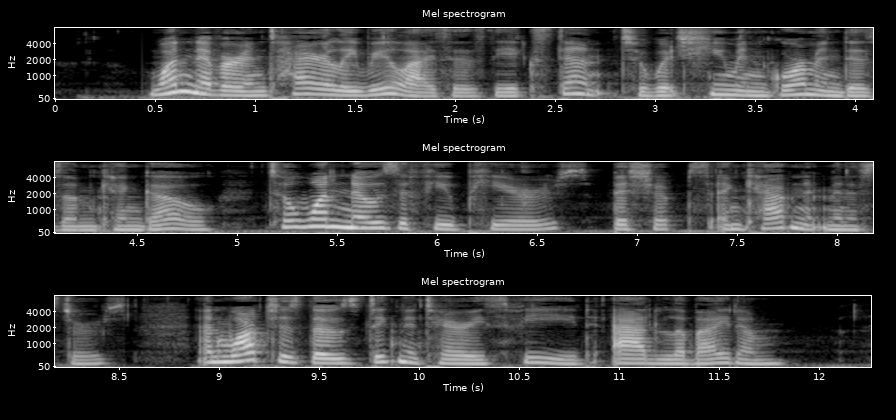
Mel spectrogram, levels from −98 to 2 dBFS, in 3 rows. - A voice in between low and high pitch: Yes, medium, 180 Hz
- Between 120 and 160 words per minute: Yes, average, 140 wpm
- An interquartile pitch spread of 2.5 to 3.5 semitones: No, average, 4.9 semitones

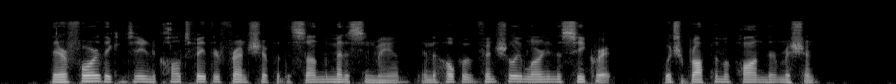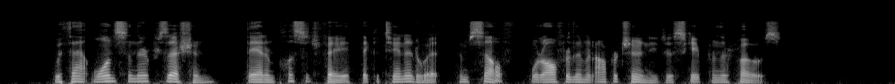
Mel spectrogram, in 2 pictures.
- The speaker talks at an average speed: Yes, average, 175 wpm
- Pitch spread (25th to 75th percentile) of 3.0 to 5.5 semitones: No, narrow, 2.5 semitones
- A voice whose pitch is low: Yes, low, 115 Hz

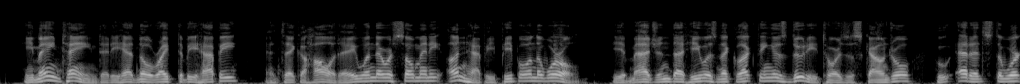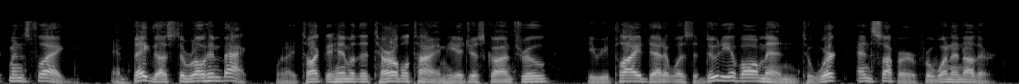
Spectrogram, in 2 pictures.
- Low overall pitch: Yes, low, 125 Hz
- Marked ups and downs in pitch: Yes, wide, 6.9 semitones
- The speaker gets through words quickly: Yes, fast, 230 wpm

